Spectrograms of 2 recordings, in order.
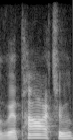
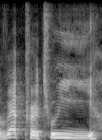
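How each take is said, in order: First: "repertory" with the stress moved on, rih-PAR-tuh-ree; groping for a word. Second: "repertory" stressed on the first syllable, REP-uh-tree; groping for a word. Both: Real, not acted. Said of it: "what's it called?".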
